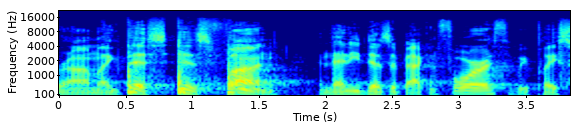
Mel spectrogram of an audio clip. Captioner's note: tapping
